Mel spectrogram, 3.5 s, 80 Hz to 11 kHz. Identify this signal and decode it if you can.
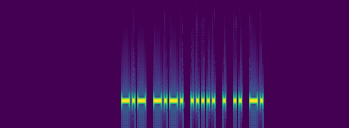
Morse code, heard as a keyed tone, about 48 wpm, 700 Hz. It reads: KC5EIN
